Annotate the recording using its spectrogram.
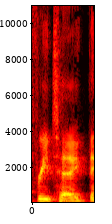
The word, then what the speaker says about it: Freitag: Oh, Freitag. It's pronounced Freitag. Thank you, though.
